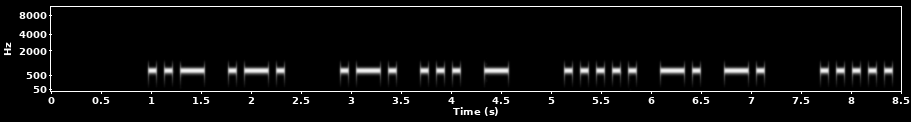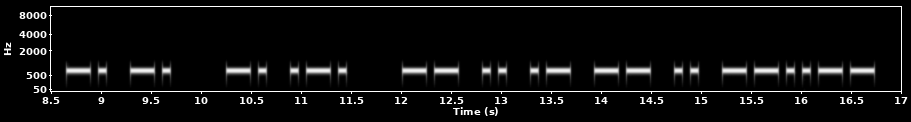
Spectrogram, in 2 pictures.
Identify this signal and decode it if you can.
Morse code, heard as a keyed tone, about 15 wpm, 700 Hz. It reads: UR RST 5NN 5NN NR MIAMI,
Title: K1USN SST QSO Practice 15wpm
